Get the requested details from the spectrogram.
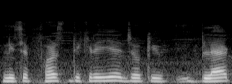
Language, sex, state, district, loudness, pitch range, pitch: Hindi, male, Bihar, Patna, -18 LUFS, 145-160 Hz, 150 Hz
